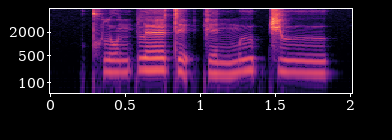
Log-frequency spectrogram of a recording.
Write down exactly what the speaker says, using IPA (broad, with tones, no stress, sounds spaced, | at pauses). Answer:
kʰ l o˦˥ n p l ɛː˥˩ t e˨˩ ʔ k e˩˦ n m ɯː˥˩ p̚ t͡ɕ ɯː˧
